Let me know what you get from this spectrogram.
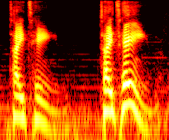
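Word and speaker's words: Titane: Titan. So it's not like tit. It's not tit, it's Titan.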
